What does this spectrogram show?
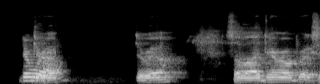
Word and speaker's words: Durryle: podcasts um wait you're so uh so it's pronounced Darrell Darrell Darrell so uh Darryl Brooks is on the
